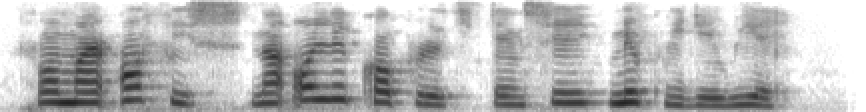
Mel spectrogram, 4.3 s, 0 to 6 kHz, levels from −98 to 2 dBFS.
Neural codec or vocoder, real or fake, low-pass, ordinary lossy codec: codec, 16 kHz, 2 kbps, FunCodec, trained on Chinese and English, 25 frames a second; fake; 5.4 kHz; none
